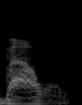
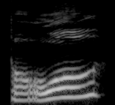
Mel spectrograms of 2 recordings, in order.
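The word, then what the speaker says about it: Bowell: I entirely think that's because of the last name Bowel. Yeah, I think it's actually pronounced bowl, but No, no, no, no, no, no.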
